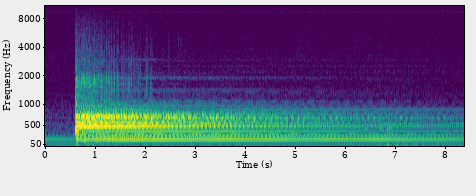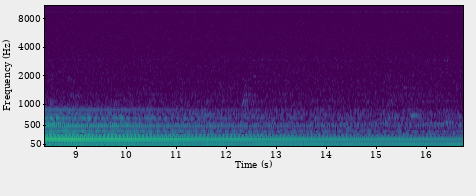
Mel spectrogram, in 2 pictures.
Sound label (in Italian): gong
